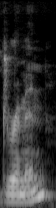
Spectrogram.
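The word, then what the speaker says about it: Drymen: We stayed here at the Conic Hotel right in, apparently it's pronounced Drimmen, so I was saying that wrong in my first video.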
